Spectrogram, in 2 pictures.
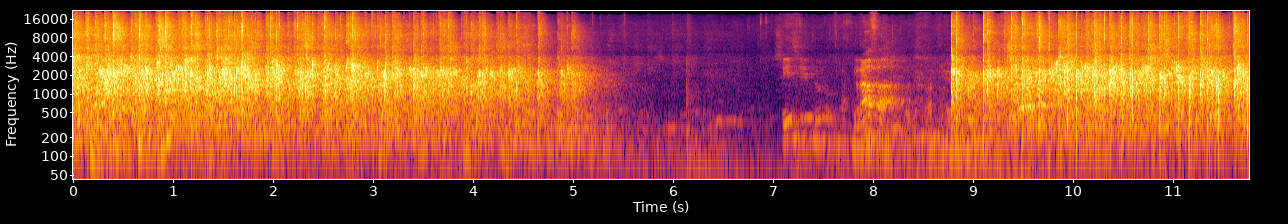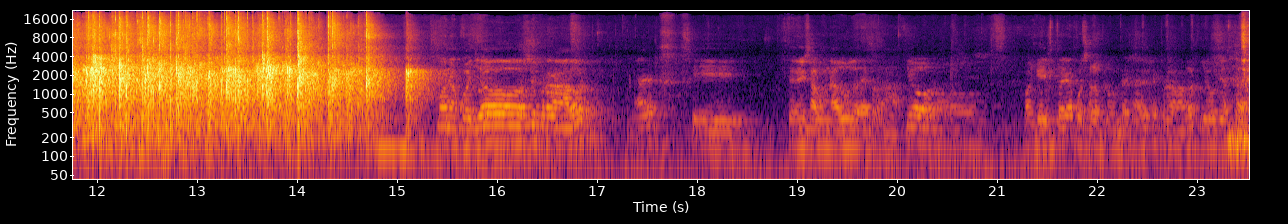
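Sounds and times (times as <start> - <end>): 
audience applause at a game jam event: 0.0 - 5.6, 8.8 - 15.4.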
